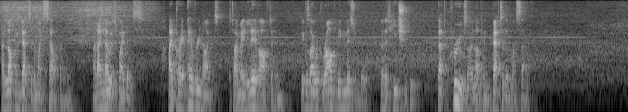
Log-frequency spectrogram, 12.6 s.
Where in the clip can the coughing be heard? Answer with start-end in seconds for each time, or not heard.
not heard.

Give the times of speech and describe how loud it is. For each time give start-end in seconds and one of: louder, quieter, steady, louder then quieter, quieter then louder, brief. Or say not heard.
0.0-10.6 steady.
